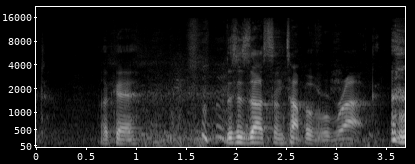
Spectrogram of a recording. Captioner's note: laughing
